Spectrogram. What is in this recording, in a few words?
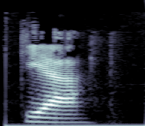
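"kia1", Teochew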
